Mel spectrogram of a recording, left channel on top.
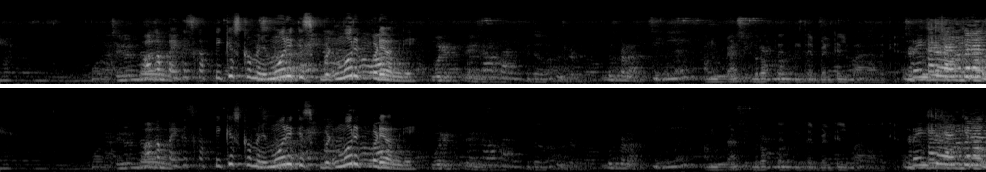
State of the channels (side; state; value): right; quieter; 5.8 dB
